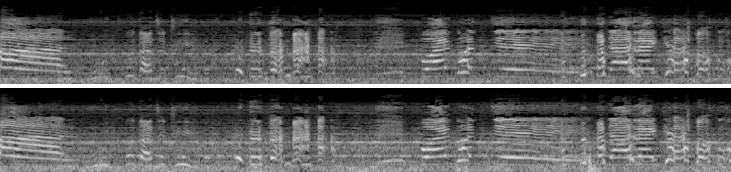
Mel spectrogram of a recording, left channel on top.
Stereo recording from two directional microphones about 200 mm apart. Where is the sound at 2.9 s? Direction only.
15° right (ahead or behind).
